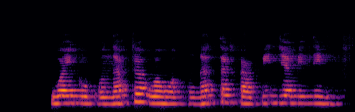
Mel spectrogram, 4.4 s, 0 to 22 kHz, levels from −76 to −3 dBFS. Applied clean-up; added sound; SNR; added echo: neural mask model DeepFilterNet 3.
